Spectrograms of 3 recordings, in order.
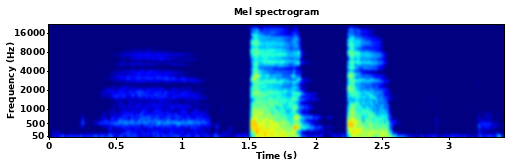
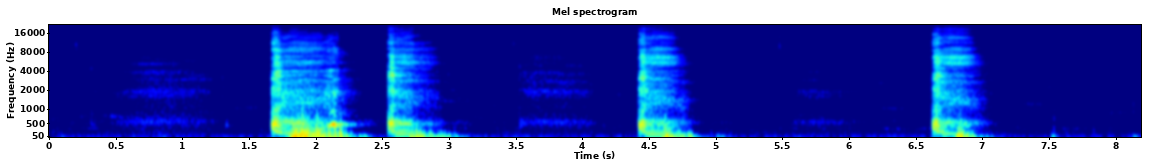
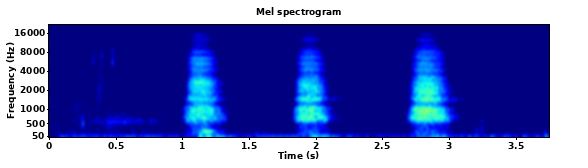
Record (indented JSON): {
  "cough_length": "3.4 s",
  "cough_amplitude": 25083,
  "cough_signal_mean_std_ratio": 0.33,
  "three_cough_length": "8.2 s",
  "three_cough_amplitude": 9745,
  "three_cough_signal_mean_std_ratio": 0.32,
  "exhalation_length": "3.8 s",
  "exhalation_amplitude": 2470,
  "exhalation_signal_mean_std_ratio": 0.36,
  "survey_phase": "beta (2021-08-13 to 2022-03-07)",
  "age": "18-44",
  "gender": "Female",
  "wearing_mask": "No",
  "symptom_cough_any": true,
  "symptom_runny_or_blocked_nose": true,
  "symptom_sore_throat": true,
  "symptom_abdominal_pain": true,
  "symptom_fever_high_temperature": true,
  "symptom_headache": true,
  "smoker_status": "Never smoked",
  "respiratory_condition_asthma": false,
  "respiratory_condition_other": false,
  "recruitment_source": "Test and Trace",
  "submission_delay": "1 day",
  "covid_test_result": "Positive",
  "covid_test_method": "LFT"
}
